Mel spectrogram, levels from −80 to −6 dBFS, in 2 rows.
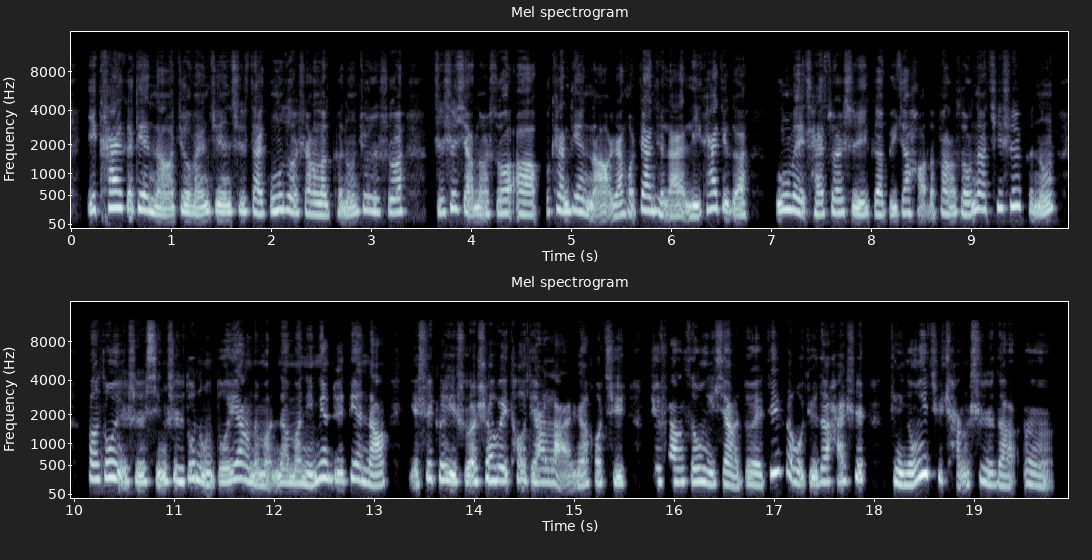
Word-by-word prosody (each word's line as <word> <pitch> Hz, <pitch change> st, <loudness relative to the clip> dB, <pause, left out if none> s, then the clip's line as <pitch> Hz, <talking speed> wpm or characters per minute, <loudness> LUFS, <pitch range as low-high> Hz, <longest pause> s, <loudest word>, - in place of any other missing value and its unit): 一 -, -, 0 dB
开 280 Hz, +3 st, +4 dB
个 270 Hz, -1 st, -1 dB
电 255 Hz, -3 st, +3 dB
脑 90 Hz, 0 st, +1 dB
就 110 Hz, -, +1 dB
完 95 Hz, -2 st, +1 dB
全 110 Hz, -1 st, +2 dB
是 110 Hz, 0 st, -2 dB
在 190 Hz, -, 0 dB
工 230 Hz, +6 st, +1 dB
作 235 Hz, -2 st, 0 dB
上 195 Hz, -3 st, -1 dB
了， 175 Hz, -1 st, +2 dB
可 -, -, -7 dB
能 -, -, 0 dB
就 245 Hz, +1 st, -3 dB
是 220 Hz, -, 0 dB
说， 215 Hz, 0 st, -2 dB, 0.3 s
只 210 Hz, -, -4 dB
是 270 Hz, +6 st, 0 dB
想 260 Hz, -, 0 dB
到 -, -, 0 dB
说， 200 Hz, +1 st, -1 dB
啊， 190 Hz, -3 st, +1 dB
不 215 Hz, -, -12 dB
看 245 Hz, +2 st, +1 dB
电 230 Hz, -3 st, +1 dB
脑， -, -, +1 dB
然 170 Hz, +2 st, 0 dB
后 190 Hz, -, -2 dB
站 240 Hz, +1 st, +1 dB
起 215 Hz, -, 0 dB
来 180 Hz, -, 0 dB
离 160 Hz, 0 st, +3 dB
开 270 Hz, +9 st, 0 dB
这 285 Hz, -, -1 dB
个 -, -, -2 dB, 0.2 s
工 255 Hz, -, +2 dB
位 230 Hz, -5 st, +2 dB
才 180 Hz, -2 st, -3 dB
算 205 Hz, +1 st, -1 dB
是 155 Hz, -, 0 dB
一 90 Hz, -, 0 dB
个 185 Hz, -, -1 dB
比 -, -, -2 dB
较 205 Hz, -, -2 dB
好 200 Hz, -, -5 dB
的 -, -, -6 dB
放 195 Hz, -, -2 dB
松。 180 Hz, -4 st, -1 dB
那 265 Hz, -, +1 dB
其 250 Hz, +3 st, -2 dB
实 305 Hz, +2 st, +2 dB
可 295 Hz, -, -9 dB
能 275 Hz, -, 0 dB, 0.3 s
放 260 Hz, -3 st, +2 dB
松 280 Hz, +2 st, +4 dB
也 -, -, +1 dB
是 -, -, 0 dB
形 225 Hz, -, 0 dB
式 225 Hz, -1 st, +1 dB
多 270 Hz, -, 0 dB
种 215 Hz, -9 st, +2 dB
多 110 Hz, 0 st, -1 dB
样 135 Hz, -2 st, +1 dB
的 100 Hz, -, 0 dB
嘛， 85 Hz, -, 0 dB
那 105 Hz, -, 0 dB
么 100 Hz, -1 st, 0 dB
你 170 Hz, -, +2 dB
面 275 Hz, +1 st, +3 dB
对 270 Hz, -, 0 dB
电 255 Hz, -6 st, 0 dB
脑 170 Hz, 0 st, +2 dB, 0.2 s
也 -, -, -5 dB
是 270 Hz, -, -2 dB
可 240 Hz, -, 0 dB
以 110 Hz, -2 st, +5 dB
说 110 Hz, 0 st, +1 dB
稍 230 Hz, +1 st, +2 dB
微 235 Hz, -, +3 dB
偷 -, -, -4 dB
点 -, -, -1 dB
儿 -, -, -1 dB
懒， 205 Hz, -, -1 dB
然 -, -, -1 dB
后 190 Hz, -1 st, -2 dB
去 105 Hz, -, -1 dB, 0.3 s
去 -, -, -8 dB
放 215 Hz, -1 st, +2 dB
松 220 Hz, 0 st, +1 dB
一 185 Hz, -, +1 dB
下， 180 Hz, -4 st, 0 dB
对， 175 Hz, -, -1 dB
这 360 Hz, +1 st, +3 dB
个 340 Hz, -5 st, -1 dB
我 -, -, 0 dB
觉 -, -, -1 dB
得 220 Hz, 0 st, 0 dB
还 235 Hz, -, -2 dB
是 235 Hz, -, -1 dB, 0.2 s
挺 195 Hz, -6 st, +3 dB
容 175 Hz, -, +4 dB
易 340 Hz, -, +9 dB
去 325 Hz, -5 st, -5 dB
尝 -, -, -5 dB
试 215 Hz, -7 st, -2 dB
的， 170 Hz, -3 st, -4 dB
嗯。 180 Hz, -4 st, -4 dB
210 Hz, 330 characters per minute, -22 LUFS, 175-250 Hz, 0.3 s, 易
